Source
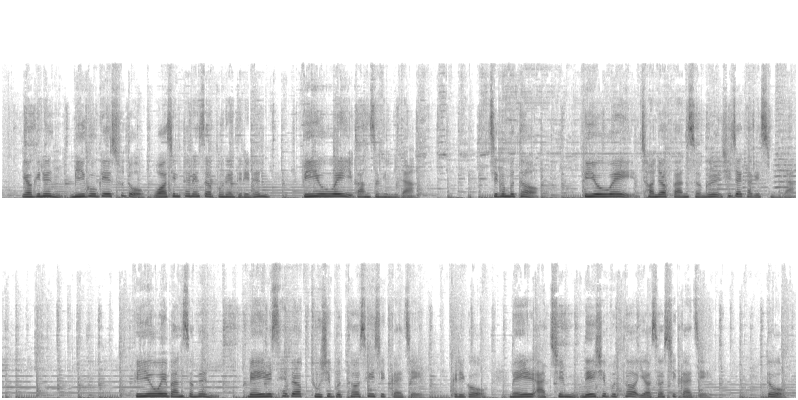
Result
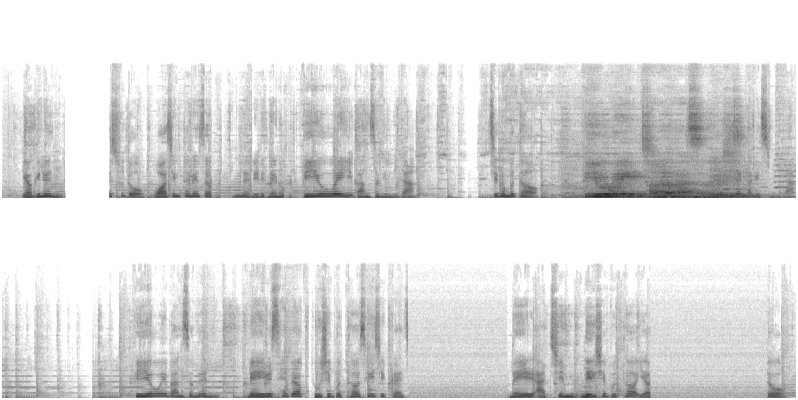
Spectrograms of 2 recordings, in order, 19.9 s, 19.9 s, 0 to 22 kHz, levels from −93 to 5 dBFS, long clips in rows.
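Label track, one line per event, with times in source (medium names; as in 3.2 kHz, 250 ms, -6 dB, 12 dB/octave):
0.780000	1.340000	mute
2.610000	3.610000	reverse
5.560000	6.140000	dip -22 dB, fades 0.25 s
6.890000	9.150000	reverb throw, RT60 1.1 s, DRR -7.5 dB
9.890000	11.050000	fade out
11.780000	12.430000	compression 5:1, threshold -26 dBFS
13.750000	14.190000	gate -40 dBFS, range -19 dB
14.990000	16.230000	room tone
16.940000	17.390000	comb 5.3 ms, depth 76%
18.020000	19.490000	room tone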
